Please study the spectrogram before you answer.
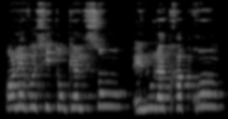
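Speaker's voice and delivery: high, loud, fast teasing call; jeering shout. A narrator's reading. Cook teasing the panicked man, fast high loud call. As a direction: holler it, half laughing at him. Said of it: "cria quelqu'un".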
